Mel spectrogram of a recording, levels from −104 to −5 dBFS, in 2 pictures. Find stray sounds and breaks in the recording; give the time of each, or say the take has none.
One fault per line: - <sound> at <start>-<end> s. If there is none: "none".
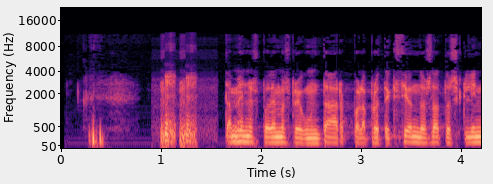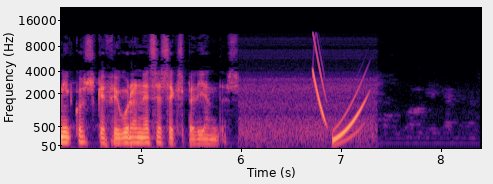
- laugh at 1.0-1.4 s
- chirp at 6.7-7.3 s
